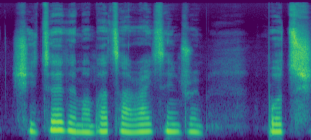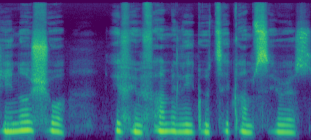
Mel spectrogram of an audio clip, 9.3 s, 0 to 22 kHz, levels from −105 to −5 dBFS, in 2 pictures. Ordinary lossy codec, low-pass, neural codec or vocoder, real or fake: none; none; none; real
